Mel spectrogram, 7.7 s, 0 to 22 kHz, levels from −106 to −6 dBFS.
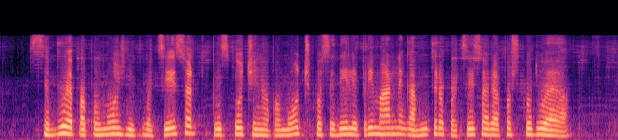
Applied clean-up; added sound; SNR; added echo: neural separator model SepFormer DNS4.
